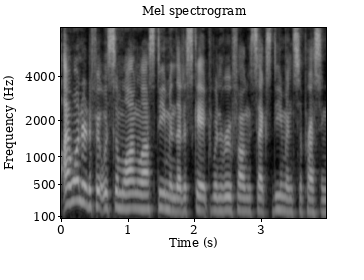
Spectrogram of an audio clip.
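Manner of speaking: usual speaking voice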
